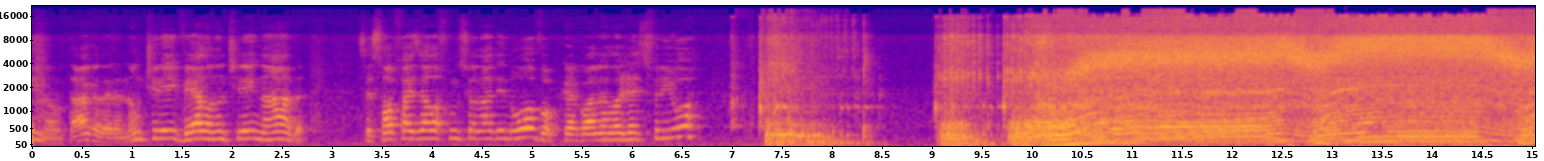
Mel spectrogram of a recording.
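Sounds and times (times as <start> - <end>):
brushcutter engine starting and running: 7.0 - 15.0.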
